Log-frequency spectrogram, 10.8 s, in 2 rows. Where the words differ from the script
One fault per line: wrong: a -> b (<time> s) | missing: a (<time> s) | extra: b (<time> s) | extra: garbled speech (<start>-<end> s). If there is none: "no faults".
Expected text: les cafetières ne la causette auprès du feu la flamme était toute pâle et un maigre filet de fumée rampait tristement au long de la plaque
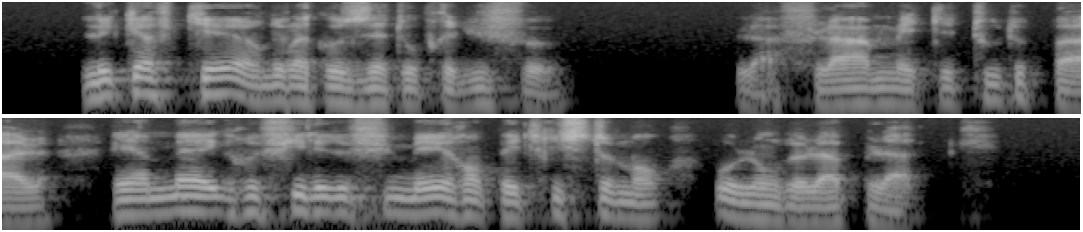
no faults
